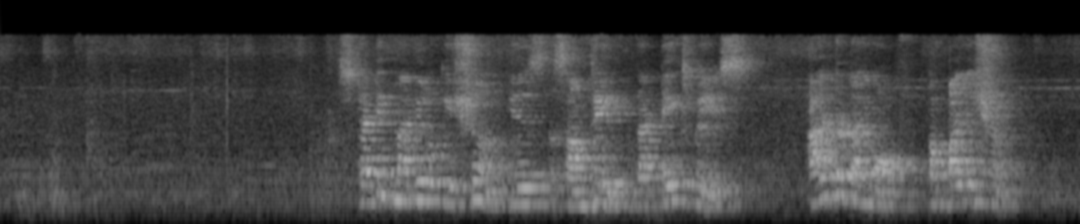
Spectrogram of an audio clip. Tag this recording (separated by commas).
Speech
